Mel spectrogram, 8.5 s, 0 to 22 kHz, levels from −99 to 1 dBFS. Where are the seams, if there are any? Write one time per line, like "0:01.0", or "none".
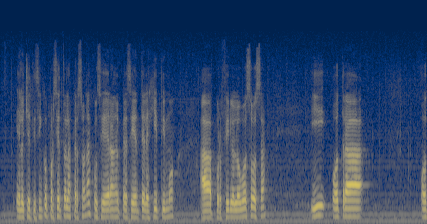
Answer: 0:02.1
